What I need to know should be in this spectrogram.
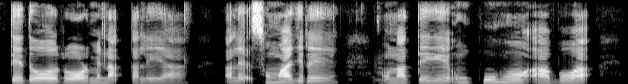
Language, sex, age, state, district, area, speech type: Santali, female, 30-45, West Bengal, Jhargram, rural, spontaneous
